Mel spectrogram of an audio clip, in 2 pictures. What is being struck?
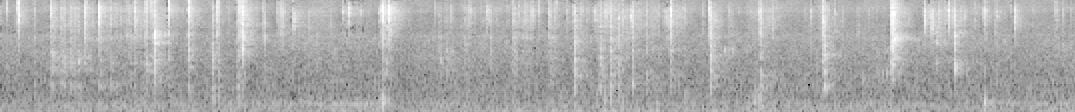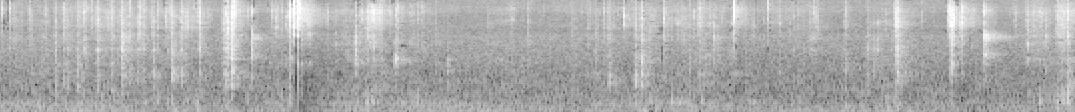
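Soap bar shaved with a blade.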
